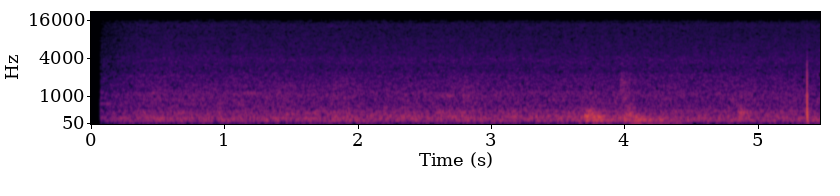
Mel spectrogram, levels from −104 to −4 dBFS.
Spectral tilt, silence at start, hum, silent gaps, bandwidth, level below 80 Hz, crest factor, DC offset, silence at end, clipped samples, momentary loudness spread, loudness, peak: -5 dB/octave; 0.05 s; none; none; 16 kHz; -84 dBFS; 30 dB; under 0.1%; 0 s; under 0.1%; 7 LU; -59 LUFS; -28 dBFS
